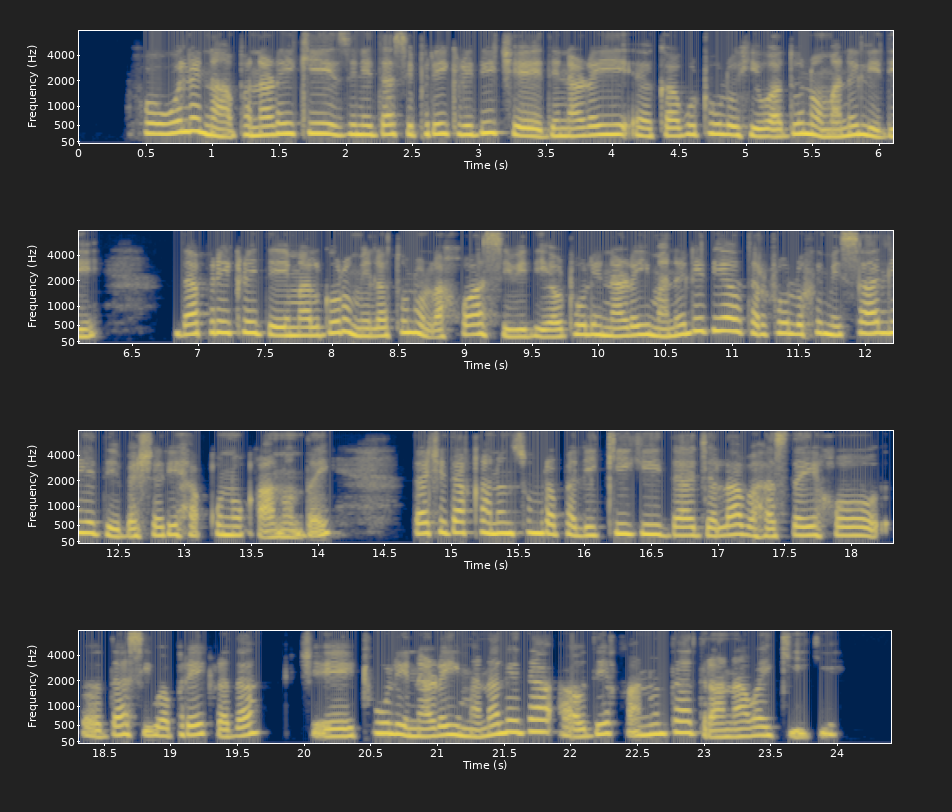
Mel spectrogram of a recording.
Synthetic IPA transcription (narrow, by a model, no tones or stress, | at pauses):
xowalenapənaɽəjkezined̪ɑsepɾekɽed̪it͡ʃed̪ənaɽəjkɑbuʈolohewɑd̪unomanəlid̪i | d̪ɑpɾekɽed̪əmalɡəɾomɪlat̪unolaxwɑʃəwid̪iawʈolenaɽəjmanəlid̪iawt̪əɾʈoloxəmɪsɑljed̪əbaʃaɾihaqunoqʰɑnund̪a̰j | d̪̥ɑt͡ʃed̪ɑqɑnunsumɾapalikeɡid̪ɑd͡ʒalɑbaɦasd̪ajxod̪ɑsejawapɾekɽad̪a | t͡ʃḛʈʰolenaɽəjmanəled̪aʔawd̪eqɑnunt̪ad̪ɾanɑwajkʰeɡi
